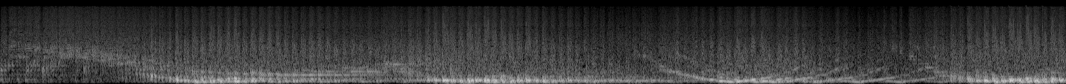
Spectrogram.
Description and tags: apoteg loop03
ancient bits of sound I had rendered a long time ago for a friend's music project I secretly collaborated on ;)
These are old programmed synthesizers with heavy effects, each one slightly different. And they're perfectly loopable if you want!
